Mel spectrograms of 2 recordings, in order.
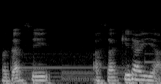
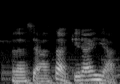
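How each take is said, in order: First: 朝 starts low and rises to mid. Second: 朝 starts high and strong. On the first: It is today's pronunciation of 'morning'. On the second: It is the older Kyoto pronunciation of 'morning'.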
